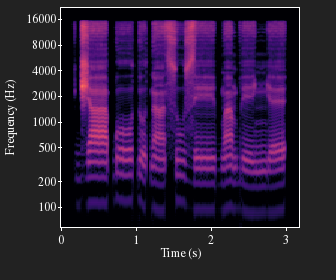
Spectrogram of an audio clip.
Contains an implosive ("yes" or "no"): yes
